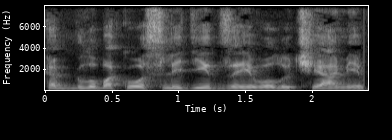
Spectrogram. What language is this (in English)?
Russian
